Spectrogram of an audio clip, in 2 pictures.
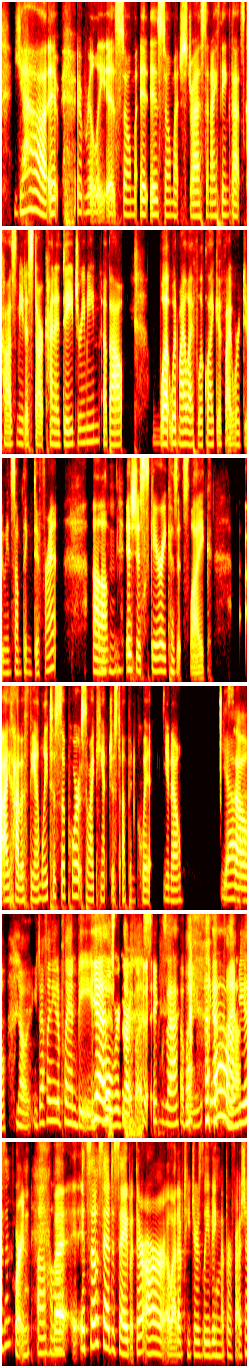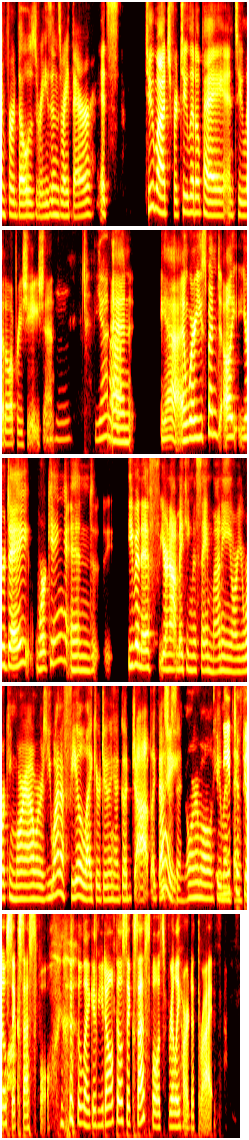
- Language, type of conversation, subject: English, unstructured, What’s a recent small win you’re proud to share, and what made it meaningful to you?
- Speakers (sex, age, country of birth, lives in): female, 35-39, United States, United States; female, 45-49, United States, United States
- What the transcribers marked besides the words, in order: sigh; tsk; chuckle; laughing while speaking: "a pla"; tapping; chuckle; other background noise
